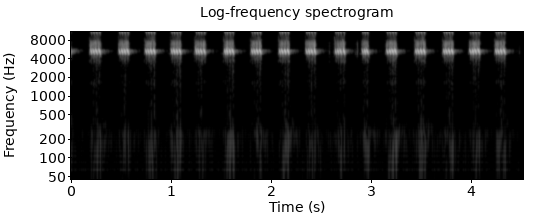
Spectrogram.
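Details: Loud night-time chirping of a cricket: bright, high chirps in an even series, roughly four per second, each a short buzzy pulse, nothing else audible.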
